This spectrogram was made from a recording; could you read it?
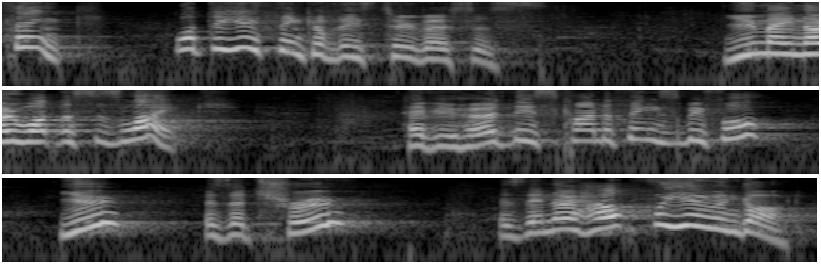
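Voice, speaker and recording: A man preaching a sermon in English whose first language is Norwegian, earnestly asking the congregation direct questions. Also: very high-pitched. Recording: long reverb in a large hall.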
